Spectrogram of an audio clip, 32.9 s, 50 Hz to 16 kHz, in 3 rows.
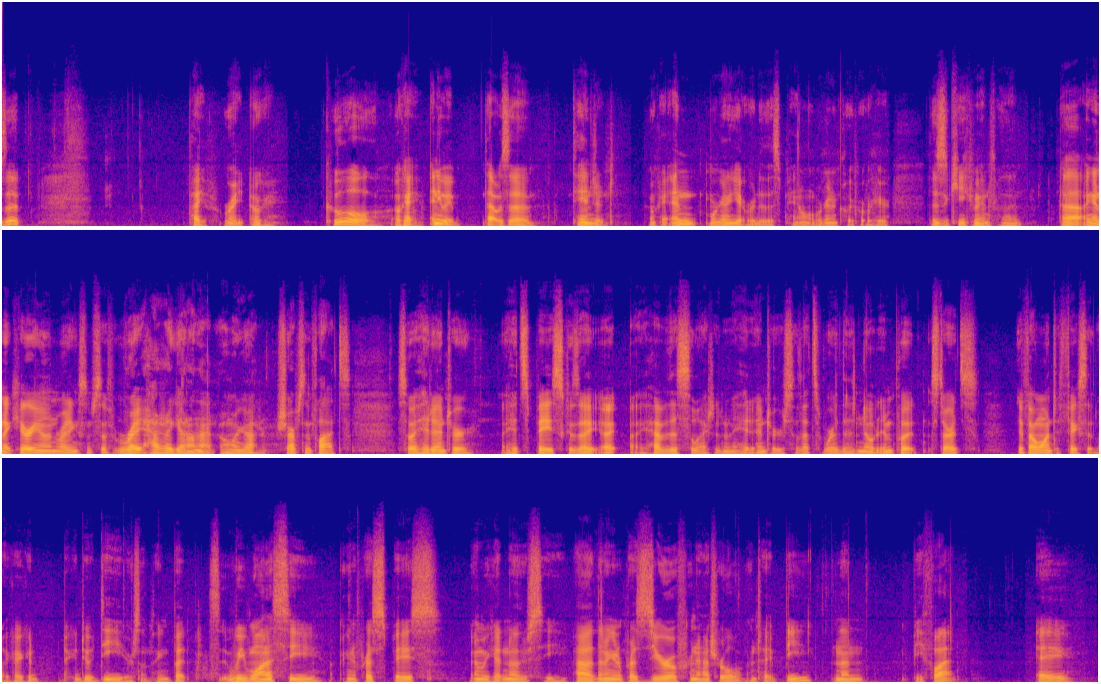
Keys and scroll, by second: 2.6 |, 2.8 |, 3.0 |, 14.8 Return, 18.7 Return, 19.0 Return, 21.8 d, 23.2 super+z, 25.4 space, 26.5 c, 28.2 0, 29.3 b, 30.0 -, 30.6 b, 32.0 a.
